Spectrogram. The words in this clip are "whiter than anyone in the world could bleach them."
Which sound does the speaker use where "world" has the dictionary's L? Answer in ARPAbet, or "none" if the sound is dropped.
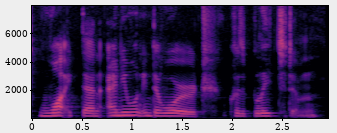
none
